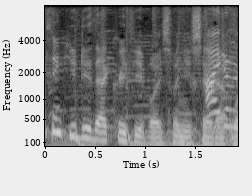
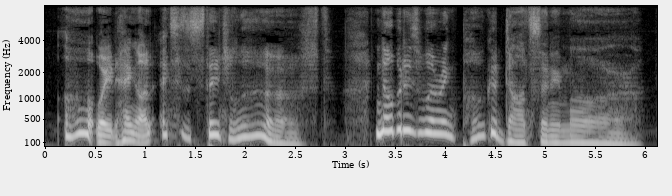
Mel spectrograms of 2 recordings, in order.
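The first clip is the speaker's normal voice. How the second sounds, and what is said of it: Tim Gunn impression. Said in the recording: “your Tim Gunn voice”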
